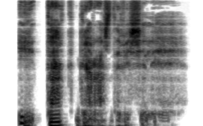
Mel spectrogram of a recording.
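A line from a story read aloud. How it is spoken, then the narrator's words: Whisper. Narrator (Russian): прошептал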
